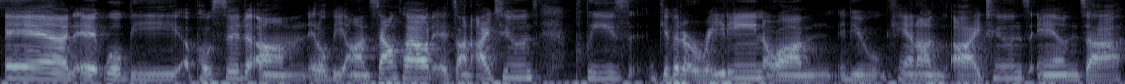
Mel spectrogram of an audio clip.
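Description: A woman's voice: on the low side, steady tone, slow, a bit bright. A woman in her forties chatting casually and enthusiastically as a podcast host, often stressing points by repeating herself. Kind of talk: casual chat.

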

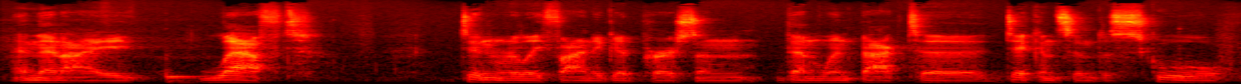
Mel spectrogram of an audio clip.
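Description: Laid-back male host, very deep voice, faint hiss. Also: level tone, a little slow, a bit bright. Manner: laid-back, loose, swears casually. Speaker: podcast host. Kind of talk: casual podcast conversation.

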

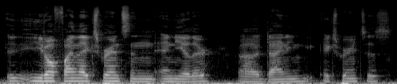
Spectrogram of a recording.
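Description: A man hosts a relaxed, conversational interview. He feels his way into questions haltingly, often stammering and restarting, in a casual register. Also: medium pitch. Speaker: interviewer, host.

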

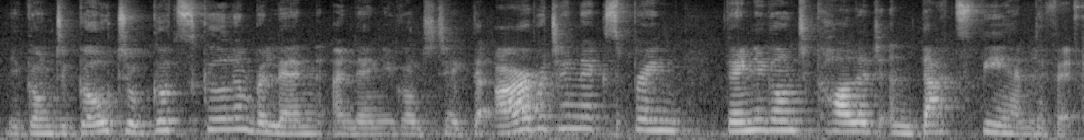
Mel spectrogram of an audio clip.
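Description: A woman's voice: fairly high pitch, expressive, quick pace, fairly bright tone, slight background noise. An actress playing a stern, exasperated middle-aged Irish mother in a radio drama, scolding and commanding. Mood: firm. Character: stern, exasperated mother of a rebellious teenage daughter.

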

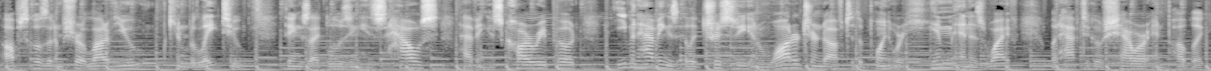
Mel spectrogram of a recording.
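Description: Male podcast host, lower voice, promotional intro over loud guitar bed. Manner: upbeat, salesy intro read. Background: loud guitar music.

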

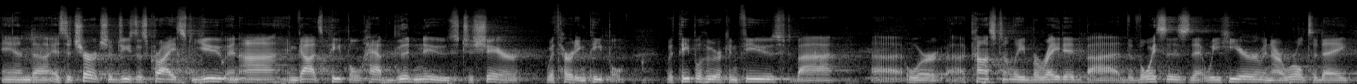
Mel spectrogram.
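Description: A man serving as pastor, giving a measured, earnest sermon to his congregation, with frequent fillers. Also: on the low side, steady tone, vocal fry. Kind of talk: sermon with pastoral prayer concerns. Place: church sanctuary. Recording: long church reverb.

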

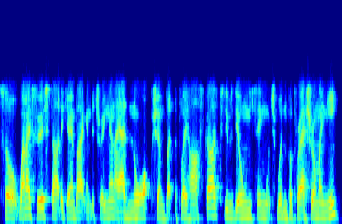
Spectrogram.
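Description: A man from the South Wales Valleys tells stories in a candid, informal way, as a guest in a relaxed conversation. The audio is narrow and phone-like, as if over a call. His pitch is average for a man. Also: a little fast. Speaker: podcast guest, jiu-jitsu athlete. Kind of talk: casual conversational storytelling.

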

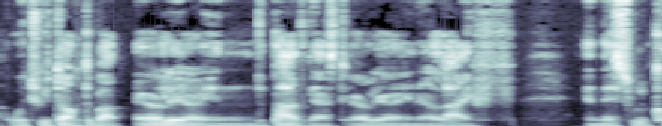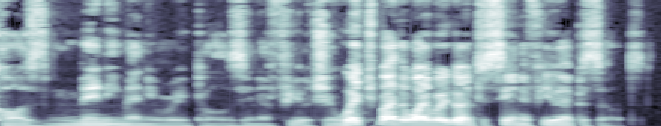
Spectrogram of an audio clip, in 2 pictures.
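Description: A middle-aged man narrating a story podcast as its host and author, deliberate, with dramatic pauses and emphatic repetition. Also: extremely low pitch, creaky, a little mellow.

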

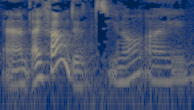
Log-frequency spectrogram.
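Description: Woman from Iraq, slightly low voice, hesitant and soft-spoken guest. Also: very animated, unhurried, a little hiss or hum. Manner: soft-spoken, laughs often, hesitant fillers. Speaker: artist, interview guest. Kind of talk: casual interview answers.

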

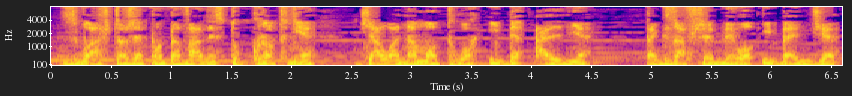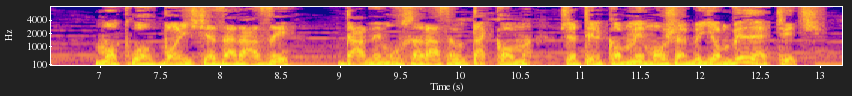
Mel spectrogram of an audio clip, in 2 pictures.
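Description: Male actor as cynical wizard mentor, older, low register, commanding lecturer, fantasy audio drama with music bed. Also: a bit bright. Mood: cynical, lecturing. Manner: measured, lecturing. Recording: music under the voice.

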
